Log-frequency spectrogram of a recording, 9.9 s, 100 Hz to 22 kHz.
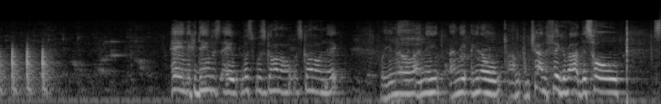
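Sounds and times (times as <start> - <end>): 
knocking on a door: 0.0 - 0.9
speech: 2.6 - 9.9.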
